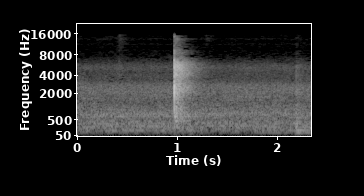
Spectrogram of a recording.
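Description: One sharp smack of hands striking while signing in sign language, about a second in, over faint room hiss.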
